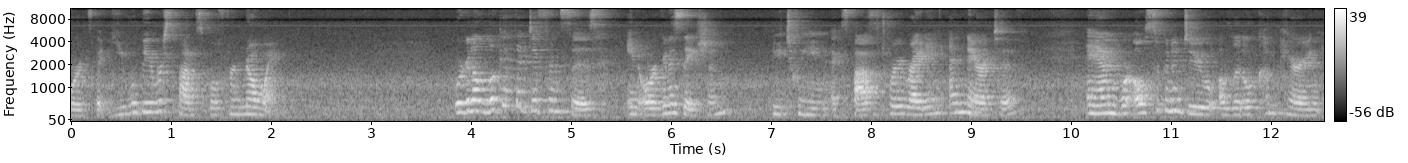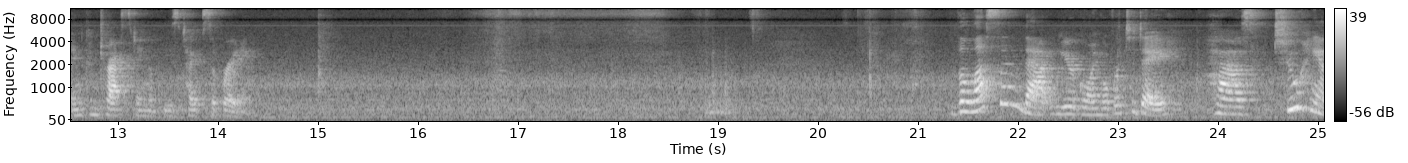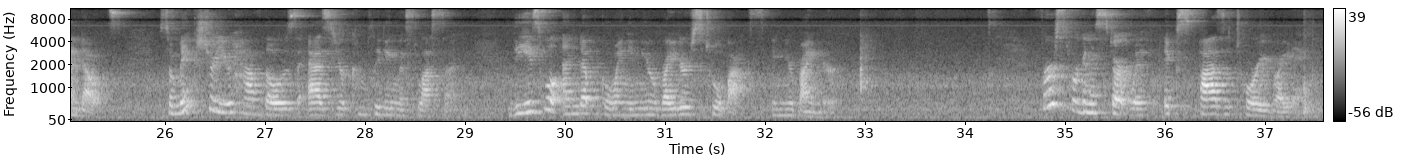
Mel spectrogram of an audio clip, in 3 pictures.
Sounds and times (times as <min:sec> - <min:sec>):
Speech: 0:00.0 - 0:02.2, 0:03.9 - 0:09.5, 0:10.2 - 0:14.4, 0:21.4 - 0:32.8, 0:34.8 - 0:37.5.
